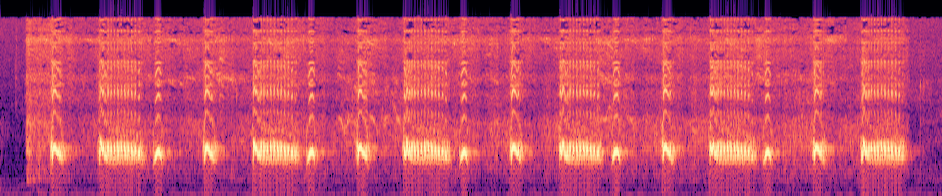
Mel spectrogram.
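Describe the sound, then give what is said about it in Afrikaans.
A Cape turtle dove calls over and over in a steady rhythm, each phrase a long hoarse coo followed by shorter ones, fairly loud with no talking. “Dan is daar natuurlik die wat bekend gestaan het altyd is die Kaapse tortelduif en met die naam gewone tortelduif wat so klink.”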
